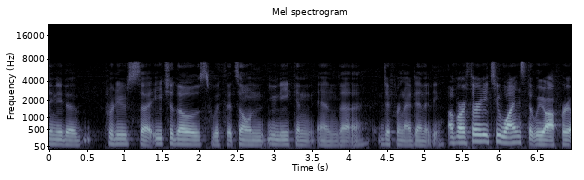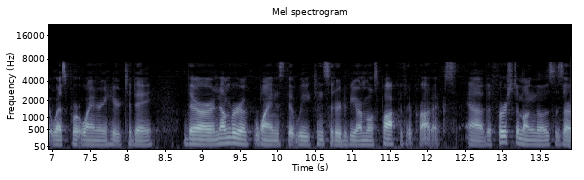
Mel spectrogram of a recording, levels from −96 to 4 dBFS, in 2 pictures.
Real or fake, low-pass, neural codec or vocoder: fake; 7.2 kHz; codec, 44.1 kHz, 7.8 kbps, Pupu-Codec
